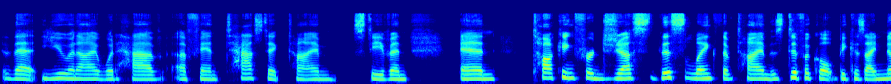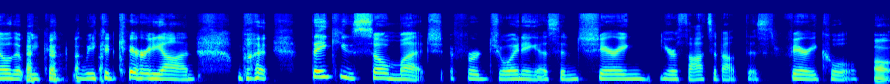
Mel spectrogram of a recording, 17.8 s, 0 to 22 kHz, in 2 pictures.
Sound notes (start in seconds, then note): 9.2 laughing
